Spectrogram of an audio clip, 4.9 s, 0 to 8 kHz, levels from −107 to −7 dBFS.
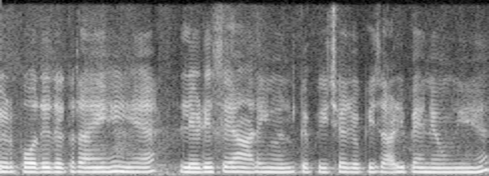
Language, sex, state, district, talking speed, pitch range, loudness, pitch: Hindi, female, Uttarakhand, Uttarkashi, 185 wpm, 195-205 Hz, -14 LUFS, 200 Hz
